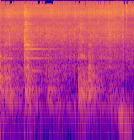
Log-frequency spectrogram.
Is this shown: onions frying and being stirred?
yes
